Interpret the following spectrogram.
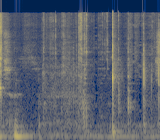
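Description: A few short, sharp clicks and taps of laser-cut plywood kit parts knocking together as the front nose disc is taken off the model's stack of formers. The loudest click comes a little under halfway through.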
